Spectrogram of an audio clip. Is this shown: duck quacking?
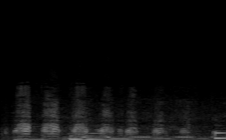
yes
